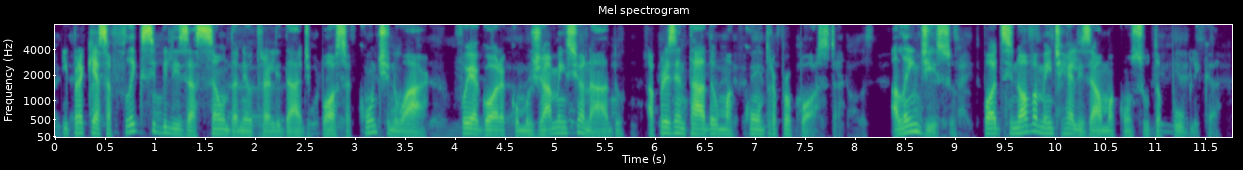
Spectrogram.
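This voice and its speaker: A man speaks as an interview guest, explaining political matters in a measured way, like a dubbed translation. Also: mid-range voice, lively intonation, a little mellow.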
